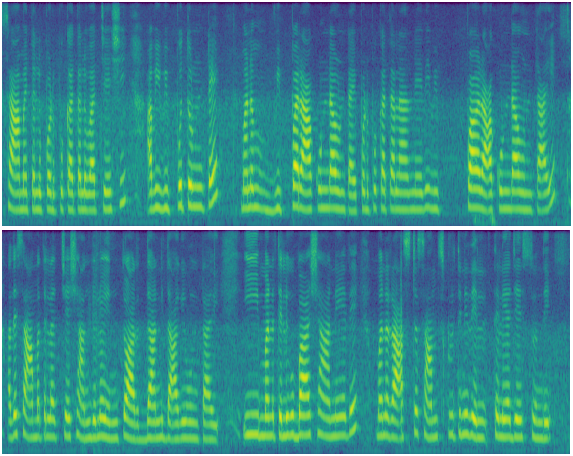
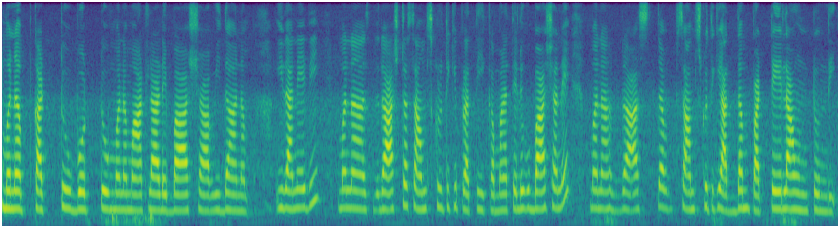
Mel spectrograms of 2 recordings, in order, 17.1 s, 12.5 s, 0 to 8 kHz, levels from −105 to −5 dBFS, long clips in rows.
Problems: constant background noise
